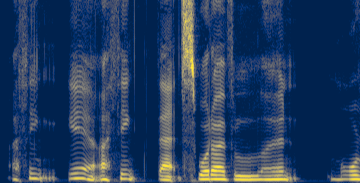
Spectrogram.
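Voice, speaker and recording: With an Australian accent, a woman speaks at a moderate pace and a fairly low pitch. The recording is very clean, the background silent. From Australia, rural New South Wales (Dubbo). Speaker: church staff member and science teacher. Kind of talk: casual interview, personal testimony. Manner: hesitant, many fillers.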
